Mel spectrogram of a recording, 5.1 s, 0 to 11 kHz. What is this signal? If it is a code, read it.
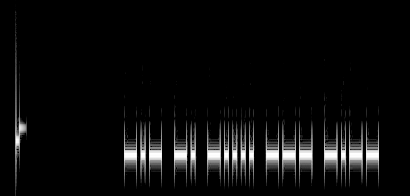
Morse code, heard as a keyed tone, about 22 wpm, 700 Hz. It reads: KN6OY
